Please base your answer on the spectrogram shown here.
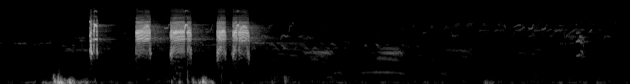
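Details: Black francolin uttering a rapid, scratchy phrase of about five notes, with a few low thumps underneath and soft chirps from other birds fading out afterwards.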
